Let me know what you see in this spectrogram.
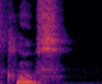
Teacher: the noun or adjective part is going to be the voiceless consonant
